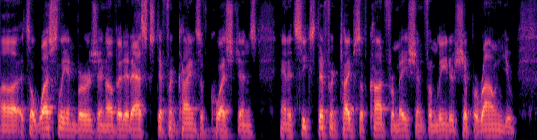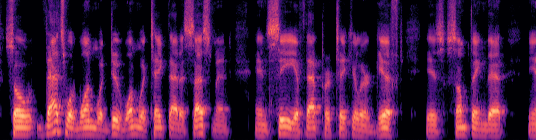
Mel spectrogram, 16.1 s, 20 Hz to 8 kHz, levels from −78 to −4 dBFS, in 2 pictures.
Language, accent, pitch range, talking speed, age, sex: English, American, 85-105 Hz, 170 wpm, 50-69, male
